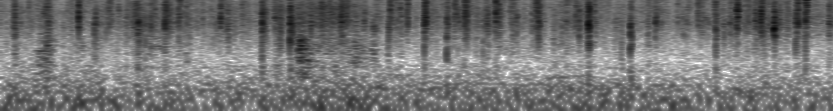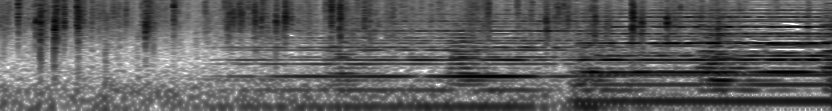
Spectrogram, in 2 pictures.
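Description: Dense irregular crackling; about five seconds in, music with held organ-like chords comes in and grows louder.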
